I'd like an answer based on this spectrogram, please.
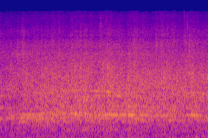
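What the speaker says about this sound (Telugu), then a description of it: "నోరార స్తోత్రాలు చెబుతూ చప్పట్లు కొట్టండి ఒకసారి గట్టిగా." A church congregation claps loudly together during a sermon, a dense, steady wash of many hands clapping at once throughout, with voices faintly mixed in.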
